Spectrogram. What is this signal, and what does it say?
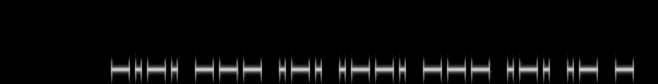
Morse code, heard as a keyed tone, about 20 wpm, 700 Hz. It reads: CORPORAT
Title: Build A Word - 4 Letters At A Time - 11-Letter Words - 20wpm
